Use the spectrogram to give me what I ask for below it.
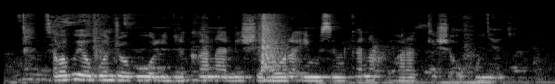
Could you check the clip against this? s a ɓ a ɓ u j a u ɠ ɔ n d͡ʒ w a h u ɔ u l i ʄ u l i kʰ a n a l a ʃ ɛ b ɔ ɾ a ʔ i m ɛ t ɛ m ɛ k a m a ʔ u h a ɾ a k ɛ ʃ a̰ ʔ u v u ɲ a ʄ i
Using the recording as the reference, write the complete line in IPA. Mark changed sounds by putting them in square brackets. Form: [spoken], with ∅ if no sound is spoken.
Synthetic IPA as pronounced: s a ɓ a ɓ u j a u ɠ ɔ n d͡ʒ w a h u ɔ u l i ʄ u l i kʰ a n a l [i] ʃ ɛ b ɔ ɾ a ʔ i m ɛ [s] ɛ m ɛ k a [n] a [k] u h a ɾ a k [i] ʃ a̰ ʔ u [f] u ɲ a ʄ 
